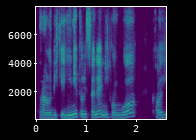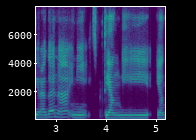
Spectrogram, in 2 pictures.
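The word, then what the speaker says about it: 日本語: Contohnya ini Nihongo bacanya. Kalau tulisan kanji ini seperti ini. Ini kanji matahari, kanji pohon, kanji bahasa gitu. Tapi kalau dijadiin satu, ini artinya bahasa Jepang. Itu Nihong Jepang, go bahasa Nihongo.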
